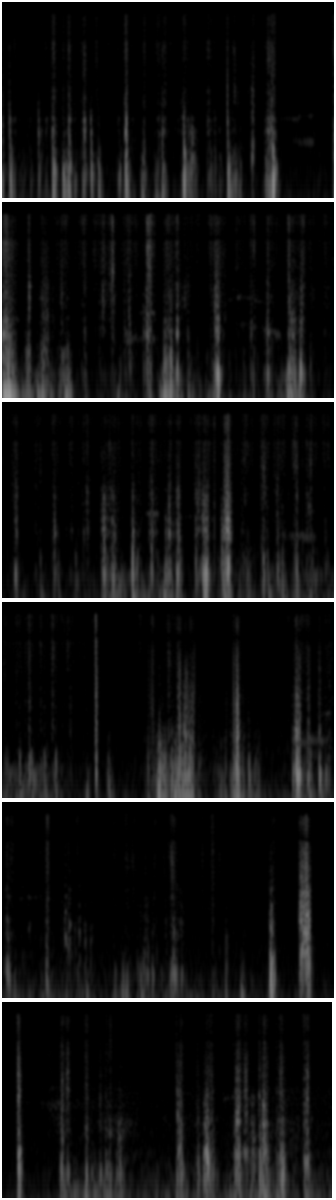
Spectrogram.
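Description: Irregular clicks, knocks and scrapes of hand work in a van cab: cups and tools set down on the plastic dashboard and wet plaster smoothed into the dash tray with a small blade.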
